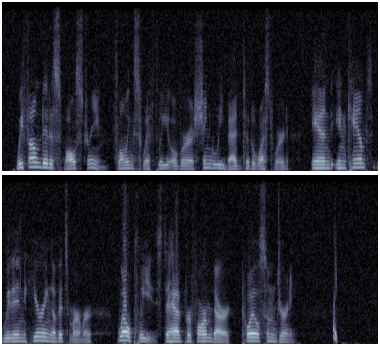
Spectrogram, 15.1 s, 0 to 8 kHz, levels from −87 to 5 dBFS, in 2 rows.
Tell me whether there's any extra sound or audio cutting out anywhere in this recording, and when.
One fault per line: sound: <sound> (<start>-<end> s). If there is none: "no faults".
sound: chirp (14.1-14.2 s)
